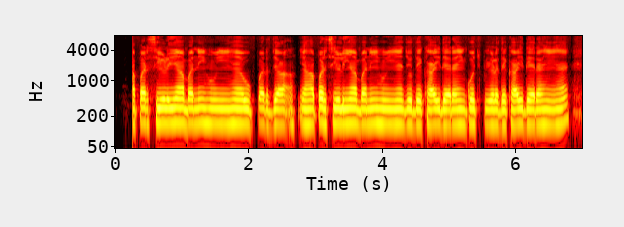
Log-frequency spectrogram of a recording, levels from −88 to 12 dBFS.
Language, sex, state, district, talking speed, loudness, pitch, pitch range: Hindi, male, Maharashtra, Aurangabad, 205 wpm, -14 LUFS, 140 Hz, 135-145 Hz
